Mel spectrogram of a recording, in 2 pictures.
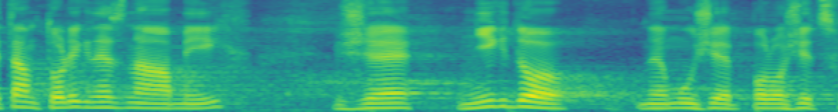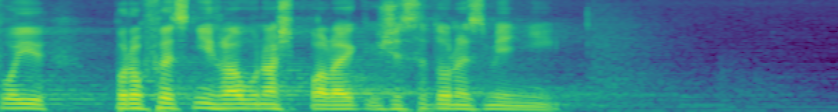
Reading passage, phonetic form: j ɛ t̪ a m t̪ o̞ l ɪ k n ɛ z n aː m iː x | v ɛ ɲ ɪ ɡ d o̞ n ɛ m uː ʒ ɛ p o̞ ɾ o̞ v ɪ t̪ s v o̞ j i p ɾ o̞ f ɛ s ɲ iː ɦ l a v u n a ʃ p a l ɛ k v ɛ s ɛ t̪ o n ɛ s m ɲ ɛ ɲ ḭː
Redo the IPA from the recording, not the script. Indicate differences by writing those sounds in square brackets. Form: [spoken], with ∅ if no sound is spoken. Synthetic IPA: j ɛ t̪ a m t̪ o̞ l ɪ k n ɛ z n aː m iː x | [ʒ] ɛ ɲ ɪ ɡ d o̞ n ɛ m uː ʒ ɛ p o̞ [l] o̞ [ʒ] ɪ t̪ s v o̞ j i p ɾ o̞ f ɛ s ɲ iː ɦ l a v u n a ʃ p a l ɛ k [ʒ] ɛ s ɛ t̪ o n ɛ [z] m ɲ ɛ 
